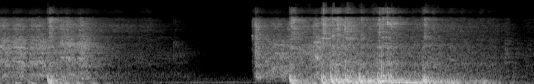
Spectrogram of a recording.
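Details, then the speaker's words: 1978 Harley Shovelhead FXS Lowrider, first start after long storage, tanks cleaned, petcock rebuilt, not the right battery; on starter fluid it cranks, fires briefly and dies, catches again briefly; fuel not getting through. "Let's give it a little more spray until the gas gets up there."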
